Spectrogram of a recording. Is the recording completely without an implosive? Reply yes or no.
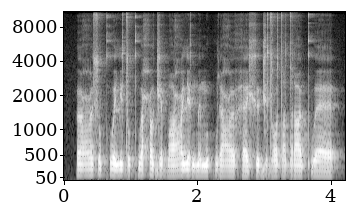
yes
